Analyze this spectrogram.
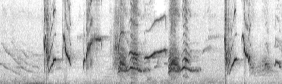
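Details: Oriental magpie-robin, a kept songbird, singing in a fierce mood as if seeking a rival: loud bright whistles, sharp rising and falling sweeps and harsh chattering notes in quick bursts, faint low rumble beneath.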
